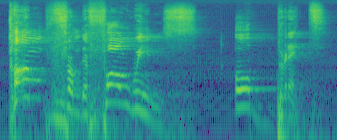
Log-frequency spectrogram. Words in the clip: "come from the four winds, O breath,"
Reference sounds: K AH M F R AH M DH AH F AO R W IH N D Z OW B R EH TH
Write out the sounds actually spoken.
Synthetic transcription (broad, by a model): K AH M F R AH M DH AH F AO L W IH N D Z OW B R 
